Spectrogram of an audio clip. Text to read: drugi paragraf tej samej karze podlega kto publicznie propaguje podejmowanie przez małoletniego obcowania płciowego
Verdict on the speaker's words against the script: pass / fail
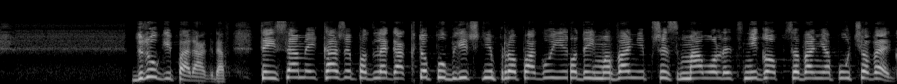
pass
